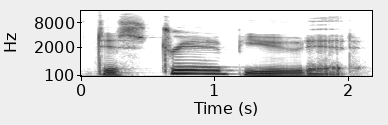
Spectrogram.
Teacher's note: When we add e d, the t at the end is between vowels. So, it's a fast d, not distributed, but distributed.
